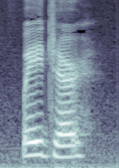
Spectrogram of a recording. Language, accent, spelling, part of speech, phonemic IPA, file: English, US, wager, noun / verb, /ˈweɪ.d͡ʒɚ/, En-us-wager.ogg
- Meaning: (noun) 1. A bet; a stake; a pledge 2. The subject of a bet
